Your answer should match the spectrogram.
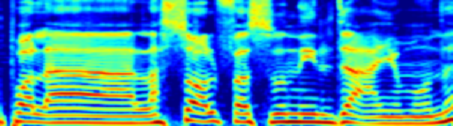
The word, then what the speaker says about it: Diamond: Diamond.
